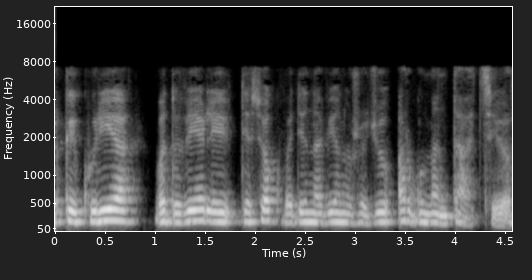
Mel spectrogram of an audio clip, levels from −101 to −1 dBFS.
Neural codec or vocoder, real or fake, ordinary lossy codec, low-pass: none; real; MP3, 48 kbps; 7.2 kHz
